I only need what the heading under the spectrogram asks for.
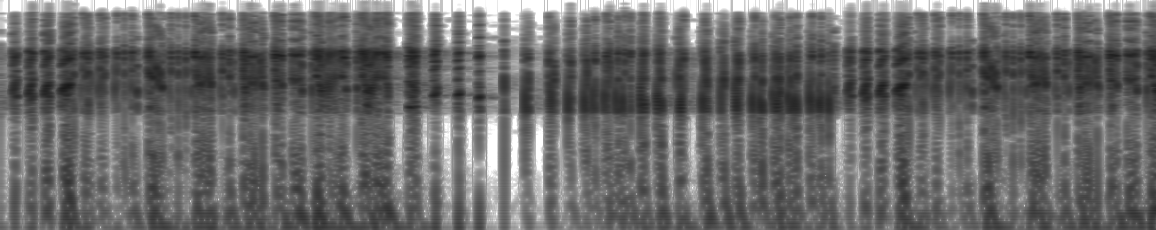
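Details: Swiftlet calls built from several clear swiftlet recordings and used to attract swiftlets: dense, rapid, repeated clicking chirps with buzzy high tones, steady and loud throughout.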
